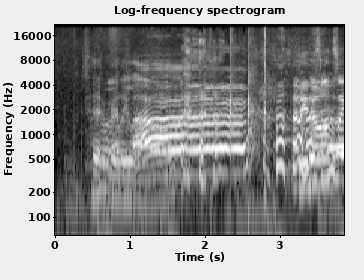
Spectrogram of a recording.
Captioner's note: claps and laughs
